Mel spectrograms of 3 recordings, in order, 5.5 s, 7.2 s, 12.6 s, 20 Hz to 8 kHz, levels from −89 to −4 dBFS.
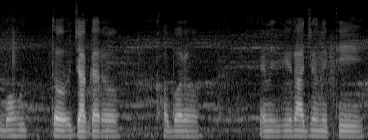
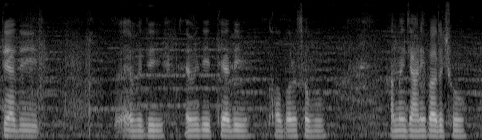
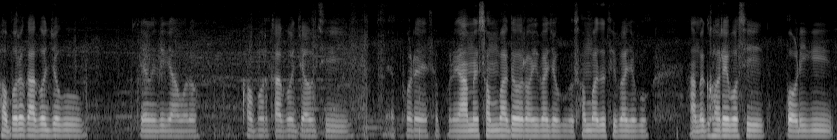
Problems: continuous background conversations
